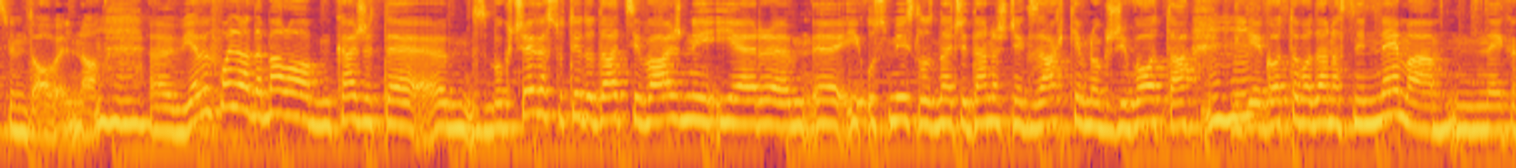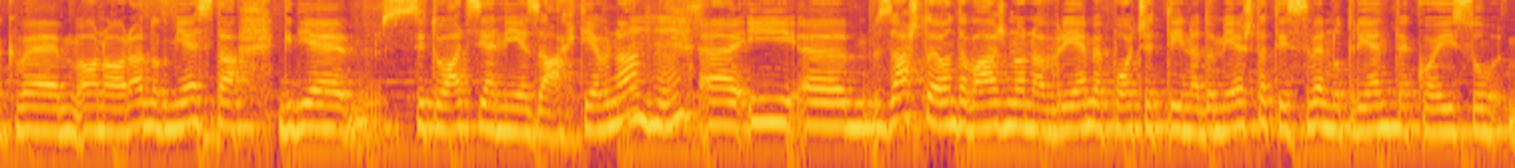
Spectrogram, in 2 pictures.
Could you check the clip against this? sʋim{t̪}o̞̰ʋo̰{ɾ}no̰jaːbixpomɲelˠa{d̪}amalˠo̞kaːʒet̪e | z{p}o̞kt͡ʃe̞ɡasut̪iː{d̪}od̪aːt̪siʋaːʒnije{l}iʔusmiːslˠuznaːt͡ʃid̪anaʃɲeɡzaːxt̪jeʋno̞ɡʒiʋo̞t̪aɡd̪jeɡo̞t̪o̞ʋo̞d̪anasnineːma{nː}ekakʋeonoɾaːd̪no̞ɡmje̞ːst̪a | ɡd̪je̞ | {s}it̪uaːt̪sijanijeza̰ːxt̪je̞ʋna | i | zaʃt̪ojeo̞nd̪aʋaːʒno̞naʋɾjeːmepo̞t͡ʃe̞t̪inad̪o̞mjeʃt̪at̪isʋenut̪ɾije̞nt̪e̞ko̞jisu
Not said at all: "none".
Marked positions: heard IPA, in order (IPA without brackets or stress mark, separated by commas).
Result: d̪, ʎ, d̪, b, d̪, ɾ, n, s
